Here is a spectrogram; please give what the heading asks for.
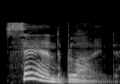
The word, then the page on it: sand-blind: British English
